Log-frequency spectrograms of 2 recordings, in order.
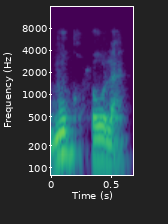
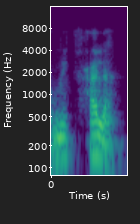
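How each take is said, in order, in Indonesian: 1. Vokal pertama adalah bunyi 'u'. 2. Vokal pertama adalah bunyi 'i'. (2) "Sepatutnya dibaca uh, mikhalah... mim tu bagi bawah"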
